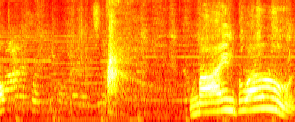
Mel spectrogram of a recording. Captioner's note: imitates explosion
